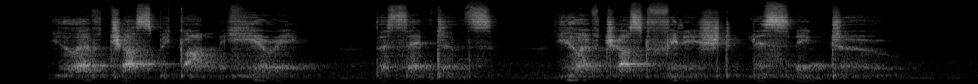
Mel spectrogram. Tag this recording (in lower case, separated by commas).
whispering, human voice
